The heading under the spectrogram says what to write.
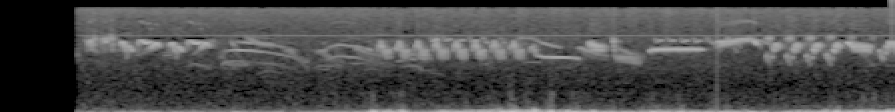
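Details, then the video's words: A singing Eurasian Skylark of Central European meadows and fields, the male's spring-summer song, pours out a fast, unbroken stream of high chirps, rolling trills and thin whistles, with a low rumble of wind underneath. "Die singenden Feldlerchen sind Charaktervögel unserer Wiesen und Felder."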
